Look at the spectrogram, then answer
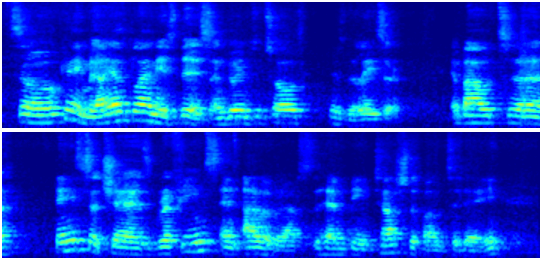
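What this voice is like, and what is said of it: English with an Italian accent. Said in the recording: “I speak English with an Italian accent”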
